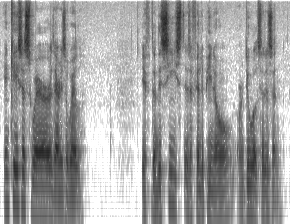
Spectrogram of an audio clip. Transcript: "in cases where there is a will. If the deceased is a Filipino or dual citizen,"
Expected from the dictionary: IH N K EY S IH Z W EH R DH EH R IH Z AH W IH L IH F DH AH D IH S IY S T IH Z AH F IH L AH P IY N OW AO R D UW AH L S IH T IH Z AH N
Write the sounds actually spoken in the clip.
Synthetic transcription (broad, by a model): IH N K EY S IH S W EH R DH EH R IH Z AH W IH L IH F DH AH D IH S IY S T IH Z AH F IH L AH P IY N OW AO R D UW AH L S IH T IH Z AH N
